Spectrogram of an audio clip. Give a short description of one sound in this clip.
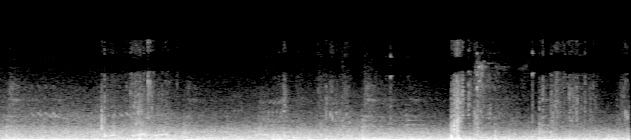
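Hands scrape and grip stone.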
